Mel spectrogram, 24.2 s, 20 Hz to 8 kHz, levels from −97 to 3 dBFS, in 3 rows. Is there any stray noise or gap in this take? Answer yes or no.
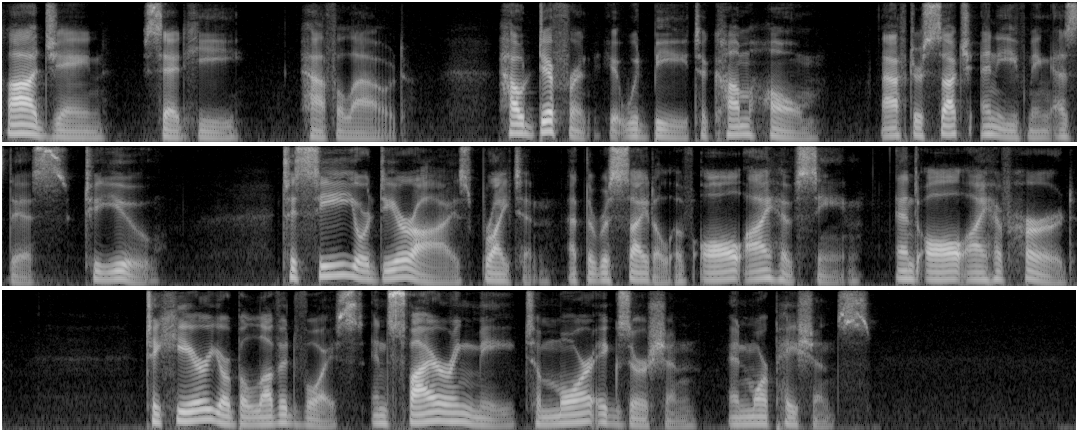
no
